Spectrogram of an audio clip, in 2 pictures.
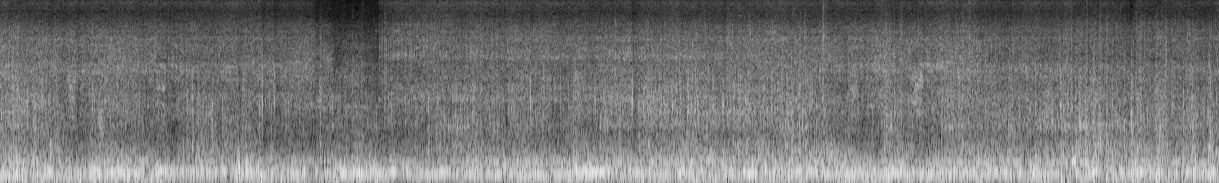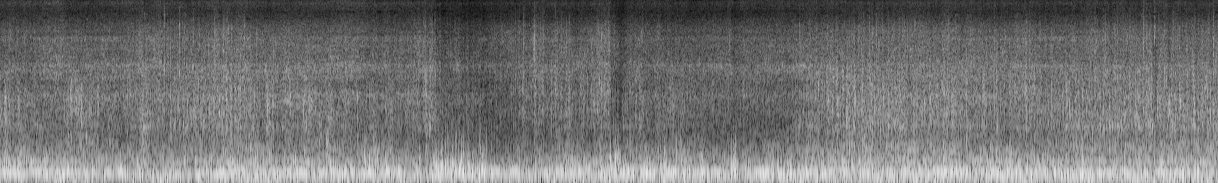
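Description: A steady low rumble of wind on the camera microphone mixed with mountain bike tyres rolling at speed over a dry dirt trail.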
